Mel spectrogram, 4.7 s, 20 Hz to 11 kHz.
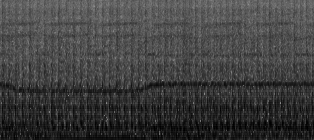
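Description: CNY E900 computerized embroidery machine stitching a design: a rapid, steady needle clatter over a motor whine that drops slightly in pitch at the start and steps back up about two seconds in.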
